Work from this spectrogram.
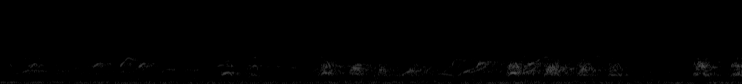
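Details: Coyotes about half a mile away give a distant chorus of short yips and quavering wails, bursts clustering from the middle onward and rising briefly in loudness, over steady background noise.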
